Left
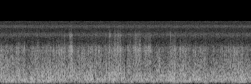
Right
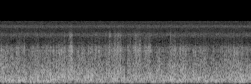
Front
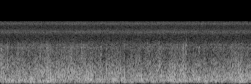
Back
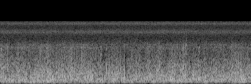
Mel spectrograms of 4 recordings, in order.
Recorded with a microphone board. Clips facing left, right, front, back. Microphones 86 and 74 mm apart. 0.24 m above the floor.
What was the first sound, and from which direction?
Only background noise.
